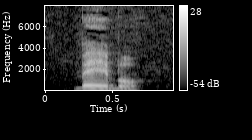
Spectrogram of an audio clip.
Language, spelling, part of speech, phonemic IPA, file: Esperanto, bebo, noun, /ˈbebo/, LL-Q143 (epo)-bebo.wav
